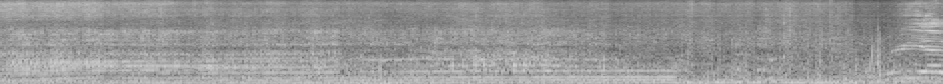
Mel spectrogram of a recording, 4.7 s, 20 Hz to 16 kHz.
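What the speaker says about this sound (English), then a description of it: "3 F80s on track" BMW F80 M3 cars on a race track, with a loud, steady engine drone and a rising tone shift near the end, recorded close with wind buffeting and a voice faintly underneath.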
